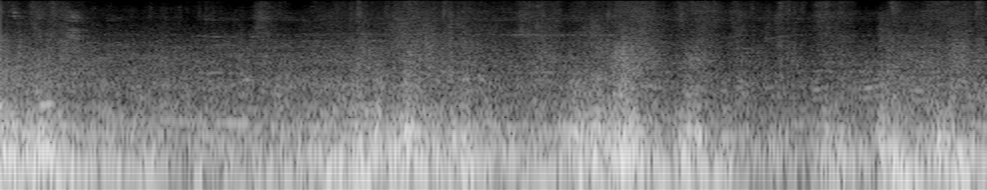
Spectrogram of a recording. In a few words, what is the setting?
bus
